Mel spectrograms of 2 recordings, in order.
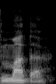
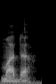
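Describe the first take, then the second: First: The final 'er' sound is fully pronounced. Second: The final 'er' sound is dropped. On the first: "Instead of" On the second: "you'll hear"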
